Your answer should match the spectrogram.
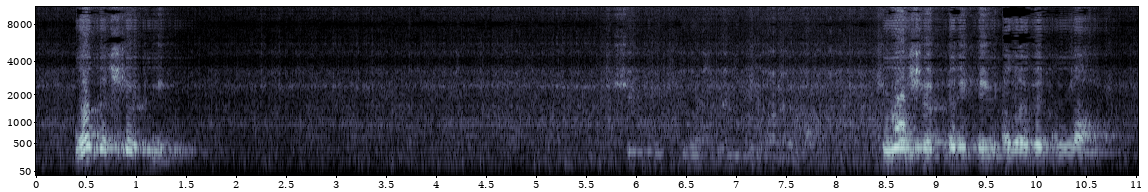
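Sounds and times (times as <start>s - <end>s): faint hum: 0.0s - 11.0s
recording hiss: 0.0s - 11.0s.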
